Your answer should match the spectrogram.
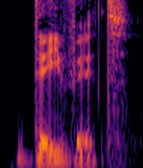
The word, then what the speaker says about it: David: So, for example, my name is David, and I am going to spell it. Voy a deletrearlo. D-A-V-I-D.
